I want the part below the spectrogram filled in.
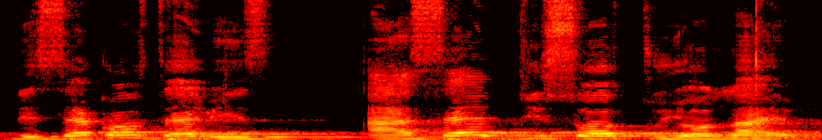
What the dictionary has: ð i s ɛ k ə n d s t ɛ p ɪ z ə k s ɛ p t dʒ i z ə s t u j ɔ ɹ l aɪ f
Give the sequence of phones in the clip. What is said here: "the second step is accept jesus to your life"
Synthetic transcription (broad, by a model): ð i s ɛ k ə n d s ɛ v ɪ s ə s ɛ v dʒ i s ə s t u j ɔ l aɪ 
